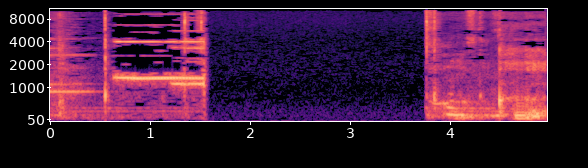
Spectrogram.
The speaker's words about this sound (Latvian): Paldies, lūdzu zvanu, balsosim par lēmumu projektu.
